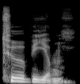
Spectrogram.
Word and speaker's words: Tourbillon: It's Tourbillon, because it's a French term, so it's a Y instead of a double L. There's no L's. Tourbillon, yeah. Oh, okay. It's like famille. Tourbillon.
